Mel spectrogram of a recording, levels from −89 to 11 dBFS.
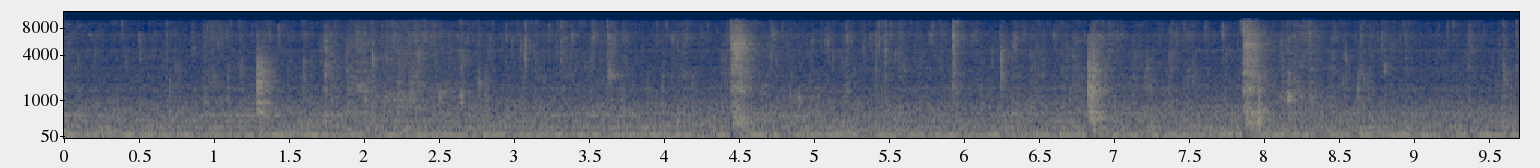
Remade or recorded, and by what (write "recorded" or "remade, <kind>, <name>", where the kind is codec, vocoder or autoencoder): recorded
